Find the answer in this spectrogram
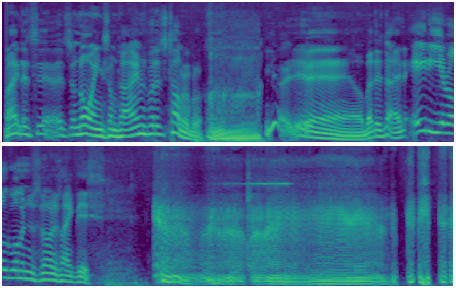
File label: Talk - Grandma's Snoring; Greaseman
